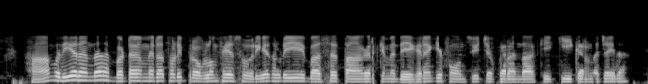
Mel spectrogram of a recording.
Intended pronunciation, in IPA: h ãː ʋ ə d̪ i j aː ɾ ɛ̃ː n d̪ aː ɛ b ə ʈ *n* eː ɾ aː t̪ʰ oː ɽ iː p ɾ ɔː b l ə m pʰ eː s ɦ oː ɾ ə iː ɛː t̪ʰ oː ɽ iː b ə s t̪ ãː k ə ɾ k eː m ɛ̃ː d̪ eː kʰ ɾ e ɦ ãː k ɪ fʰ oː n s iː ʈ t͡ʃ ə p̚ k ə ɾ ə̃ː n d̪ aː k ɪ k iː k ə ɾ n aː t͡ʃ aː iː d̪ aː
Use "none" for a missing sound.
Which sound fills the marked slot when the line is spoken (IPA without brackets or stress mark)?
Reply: m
